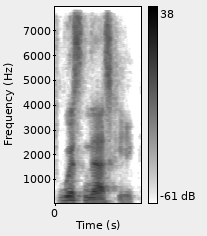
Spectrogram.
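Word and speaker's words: Wesneski: facing a guy Hayden winki wineski wineski I mean there's a bunch of different ways I could potentially pronounce his last name it's wisneski but the reason that I'm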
